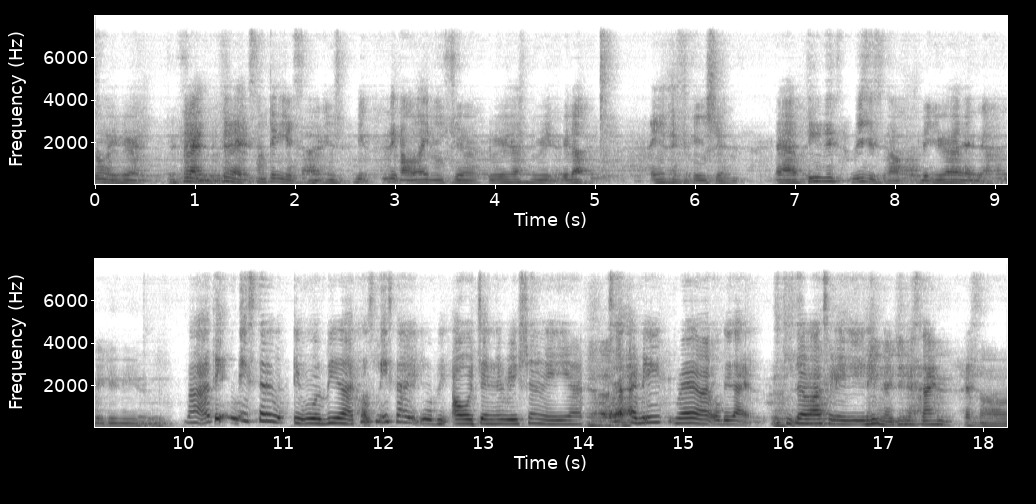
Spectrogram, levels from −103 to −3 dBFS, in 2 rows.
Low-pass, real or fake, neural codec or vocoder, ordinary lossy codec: 7.2 kHz; fake; codec, 24 kHz, 1 kbps, SNAC; none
